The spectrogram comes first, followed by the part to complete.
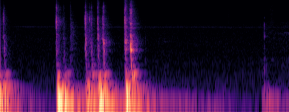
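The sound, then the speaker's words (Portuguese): Several loud, sharp computer keyboard taps clatter in a quick cluster, followed after a pause by a single faint mouse click as someone tries to open a window; no one speaks. “Tô olhando pro lado aqui que eu tô tentando ver o mouse para abrir aqui uma, uma janela para vocês.”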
